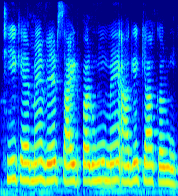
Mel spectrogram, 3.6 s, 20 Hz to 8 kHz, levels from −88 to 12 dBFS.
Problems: constant background noise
